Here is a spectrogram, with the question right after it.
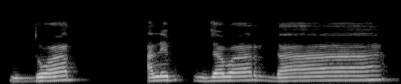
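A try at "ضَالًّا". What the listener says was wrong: না, দদ আলিফ জাবার হবে না, দত লাম জাবার দল। লাম আলিফ দো জাবার লান। তাহলে দলান।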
